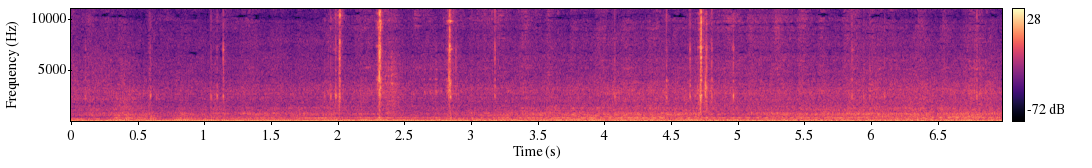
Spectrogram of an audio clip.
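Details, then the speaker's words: 1958 Ford F-250 panel truck (F100 series) on the road after fuel, plug, wire and points work: deep, steady engine rumble under load, no knocks or rattles, with smooth clutch and shifts and some rear-end gear whine; normal running. "Thankfully, the truck's making all the right noises. Clutch works, seems to function just fine. Shifts through all the gears very, very smoothly."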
